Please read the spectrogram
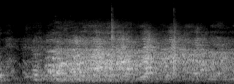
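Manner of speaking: big burst of laughter; loud laugh. Real, not acted. Audience-facing laugh.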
